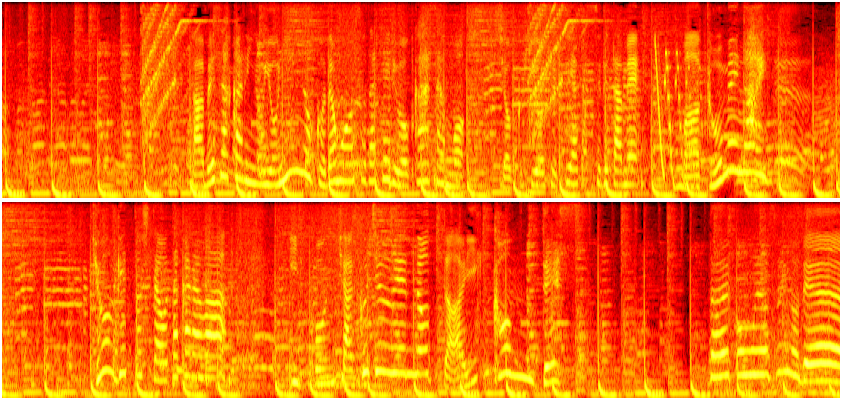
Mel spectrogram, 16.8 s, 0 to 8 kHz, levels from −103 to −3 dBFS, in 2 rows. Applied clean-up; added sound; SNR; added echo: none; none; none; none.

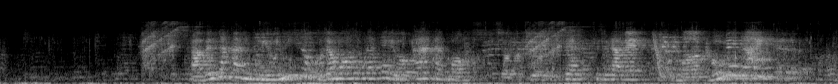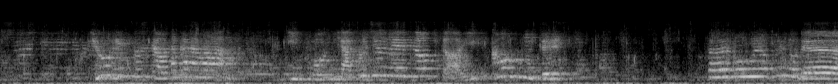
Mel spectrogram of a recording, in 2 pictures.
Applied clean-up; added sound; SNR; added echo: neural separator model SepFormer DNS4.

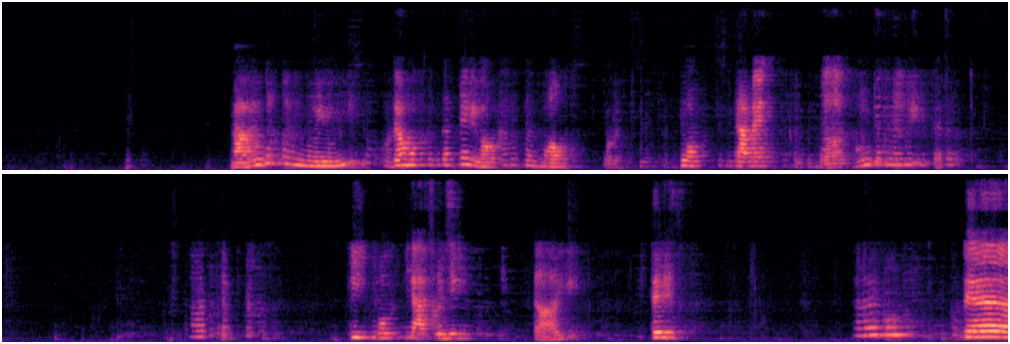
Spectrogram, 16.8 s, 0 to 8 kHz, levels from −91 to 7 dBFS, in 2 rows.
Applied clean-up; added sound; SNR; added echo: neural mask model DeepFilterNet 3.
